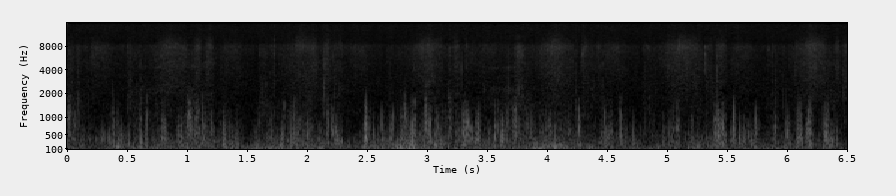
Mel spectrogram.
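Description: Wind buffeting the microphone outdoors, an uneven, gusty low rumble.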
